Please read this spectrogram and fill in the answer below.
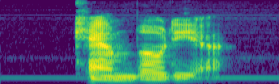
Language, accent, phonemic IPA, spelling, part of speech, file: English, US, /kæmˈboʊdi.ə/, Cambodia, proper noun, En-us-Cambodia.ogg
- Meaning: A country in Southeast Asia. Official name: Kingdom of Cambodia. Capital: Phnom Penh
